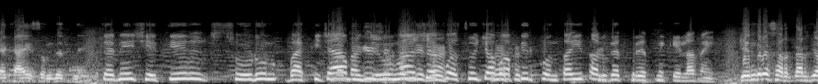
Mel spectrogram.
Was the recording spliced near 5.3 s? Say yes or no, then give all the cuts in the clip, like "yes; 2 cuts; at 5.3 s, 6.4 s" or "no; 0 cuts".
no; 2 cuts; at 0.9 s, 7.2 s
